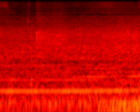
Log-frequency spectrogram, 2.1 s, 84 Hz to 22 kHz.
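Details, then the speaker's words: 2019 Mercedes-Benz C300 (also called 2016 C-Class), codes P048300/U062387: steady heavy low roar of the radiator fan stuck at full speed over idle, running about 80% even with car off and 100% once started. "ये आप देख रहे हैं अभी और ज़्यादा full speed में काम करने लग पड़ा। पहले जब गाड़ी बंद करते हैं तो थोड़ी सी स्पीड कम होती है, समझ लें कि 80% तक आता है।"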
